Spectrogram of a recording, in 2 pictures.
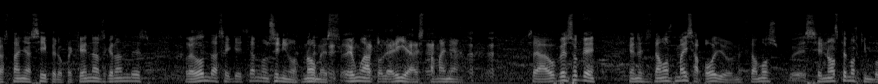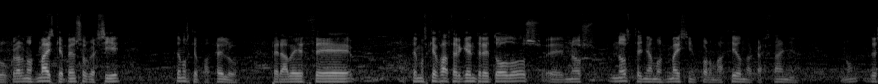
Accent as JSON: {"language": "Galician", "region": "Galicia", "country": "Spain", "said": "porque é unha zona que necesita de nós como galegos"}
